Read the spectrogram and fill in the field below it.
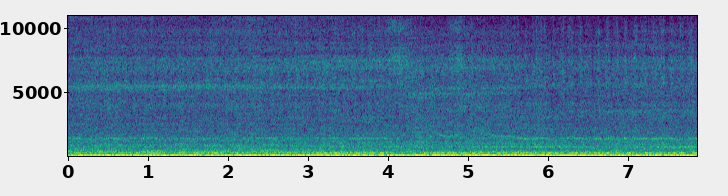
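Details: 1985 Chevrolet C10 with Blueprint 350 V8, vacuum gauge fitted, won't go above about 500 rpm: deep V8 idle with slightly lumpy, uneven beat, no clear knock; low vacuum, owner suspects a vacuum leak, timing or air-fuel mixture, unconfirmed.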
